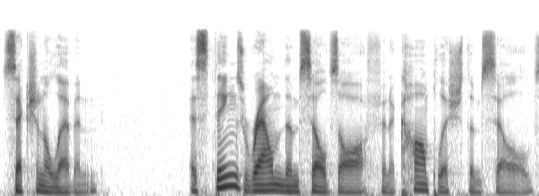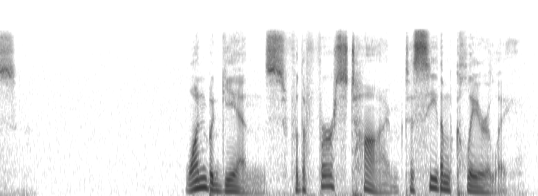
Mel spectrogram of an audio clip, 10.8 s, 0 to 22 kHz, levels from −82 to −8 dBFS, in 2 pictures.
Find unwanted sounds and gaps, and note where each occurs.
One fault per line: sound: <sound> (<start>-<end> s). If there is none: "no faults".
no faults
